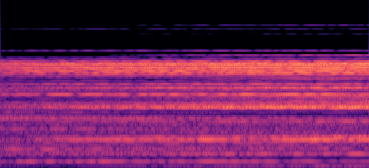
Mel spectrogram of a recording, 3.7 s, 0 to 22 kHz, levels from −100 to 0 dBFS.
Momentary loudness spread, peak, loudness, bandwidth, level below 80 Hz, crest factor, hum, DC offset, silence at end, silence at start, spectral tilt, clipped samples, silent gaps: 7 LU; -8 dBFS; -20 LUFS; 12 kHz; -66 dBFS; 14 dB; none; under 0.1%; 0 s; 0 s; -0.5 dB/octave; under 0.1%; none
